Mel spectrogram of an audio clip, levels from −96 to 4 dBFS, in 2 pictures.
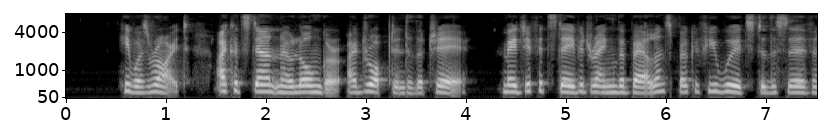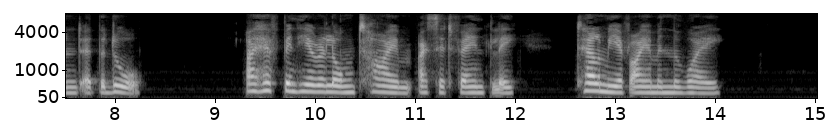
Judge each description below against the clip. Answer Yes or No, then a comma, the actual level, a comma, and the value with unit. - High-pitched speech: Yes, high, 220 Hz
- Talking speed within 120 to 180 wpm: No, average, 190 wpm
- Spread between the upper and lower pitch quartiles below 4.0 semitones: Yes, average, 2.8 semitones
